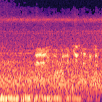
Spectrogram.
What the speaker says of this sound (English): That plane left in time for this one to land.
